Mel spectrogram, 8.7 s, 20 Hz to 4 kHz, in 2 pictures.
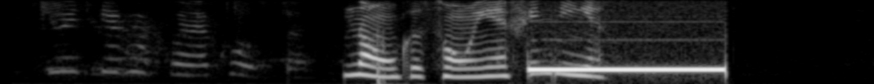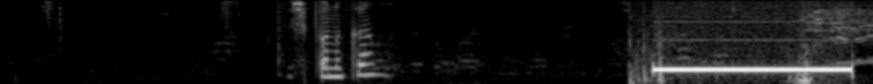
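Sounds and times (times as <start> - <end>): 
speech: 0.5 - 3.4, 6.0 - 6.4
telephone ringback tone on a call: 2.6 - 3.6, 7.6 - 8.7.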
